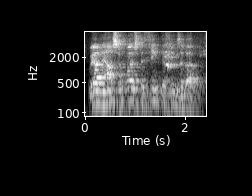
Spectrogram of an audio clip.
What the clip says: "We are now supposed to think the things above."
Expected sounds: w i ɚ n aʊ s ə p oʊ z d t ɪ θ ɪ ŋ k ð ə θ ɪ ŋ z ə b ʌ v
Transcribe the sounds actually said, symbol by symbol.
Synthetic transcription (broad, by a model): w i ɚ n aʊ s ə p oʊ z t ɪ θ ɪ ŋ k ð ə θ ɪ ŋ z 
